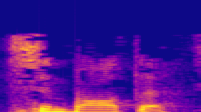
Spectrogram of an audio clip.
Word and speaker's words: Cymbalta: I noticed that the Cymbalta, is that how you pronounce it? – Cymbalta.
